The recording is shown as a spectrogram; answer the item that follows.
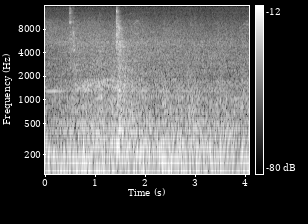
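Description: Otis Europa 2000 lift heard from inside the car: a steady low machinery hum, with two faint clicks in the first second and a half.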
